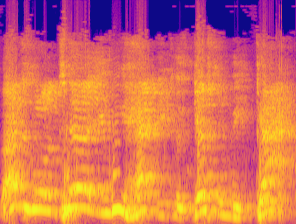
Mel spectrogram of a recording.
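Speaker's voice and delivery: very high, loud shouting. Retelling a parent-in-law's christmas call to their son-in-law; imitating someone yelling on phone. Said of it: "Why are you yelling on the phone?".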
